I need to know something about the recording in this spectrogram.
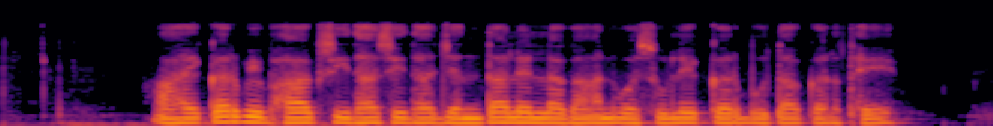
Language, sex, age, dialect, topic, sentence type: Chhattisgarhi, male, 56-60, Northern/Bhandar, banking, statement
